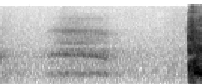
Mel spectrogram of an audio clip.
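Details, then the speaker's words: A faint, brief voiced sound, then a sudden loud burst at the very end: a small cough from an infant girl after a night of two hours of crying. "Vous l'entendez un petit peu tousser là. Mais c'est pas pour ça que c'était l'enfer."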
